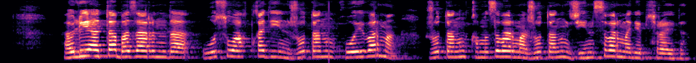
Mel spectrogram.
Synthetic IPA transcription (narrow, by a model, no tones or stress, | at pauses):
æwlijɑt̪ɑbɑzɑɾənd̪ɑwo̞səwɑqə̥t̪̚qɑd̪e̞jɪnʒo̞t̪ɑnəɴqʰo̞jəbɑɾmɑʒo̞t̪ɑnəɴqʰəməzəβɑɾmɑʒo̞t̪ɑnəɴʒemɪsɪbɑɾmɑd̪e̞psʊɾɑjd̪ə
